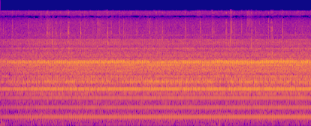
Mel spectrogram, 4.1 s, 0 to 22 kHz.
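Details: Vintage tube radio experiment, weak signal with 30% modulation, output via speaker voice coil, AVC not used: a clean, steady tone with even overtones over light hiss; normal operation with test tone.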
